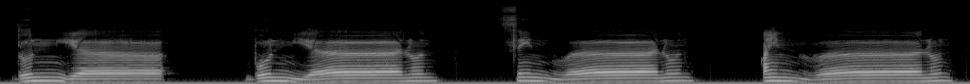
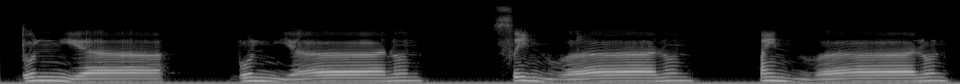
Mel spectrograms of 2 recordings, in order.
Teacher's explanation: We pronounce the Izhar-e Mutlaq rule in an Arabic accent without Gunna or without nasalization.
